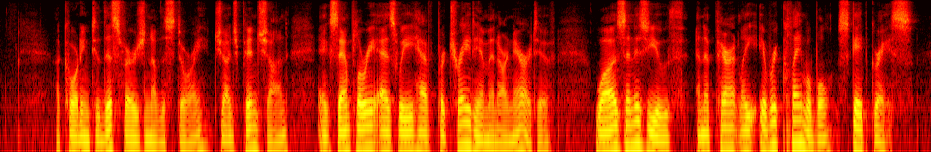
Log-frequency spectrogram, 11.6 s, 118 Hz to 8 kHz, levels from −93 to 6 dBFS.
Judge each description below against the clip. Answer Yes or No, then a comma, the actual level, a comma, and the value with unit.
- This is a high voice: No, very low, 95 Hz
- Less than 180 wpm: Yes, slow, 135 wpm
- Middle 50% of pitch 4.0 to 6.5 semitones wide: Yes, wide, 5.4 semitones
